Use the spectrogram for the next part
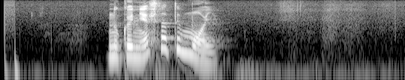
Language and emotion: Russian, neutral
